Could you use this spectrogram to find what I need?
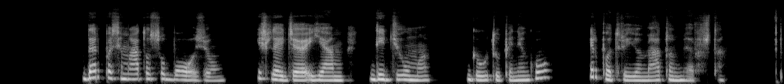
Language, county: Lithuanian, Vilnius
